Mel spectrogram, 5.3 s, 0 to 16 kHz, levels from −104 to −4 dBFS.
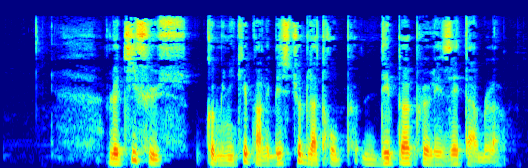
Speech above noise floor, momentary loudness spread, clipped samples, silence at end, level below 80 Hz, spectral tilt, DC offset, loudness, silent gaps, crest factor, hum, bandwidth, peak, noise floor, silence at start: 28 dB; 14 LU; under 0.1%; 0.3 s; -66 dBFS; -3 dB/octave; under 0.1%; -29 LUFS; none; 22 dB; none; 11.5 kHz; -10 dBFS; -58 dBFS; 0.85 s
